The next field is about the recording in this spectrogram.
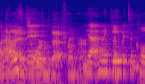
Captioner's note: chuckles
